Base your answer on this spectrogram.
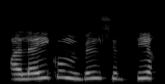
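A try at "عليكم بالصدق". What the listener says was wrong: بل نہیں، با کو سواد سے ملا دیجیے.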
